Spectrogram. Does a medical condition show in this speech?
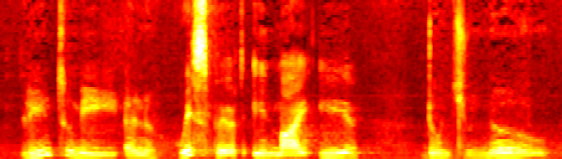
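No.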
